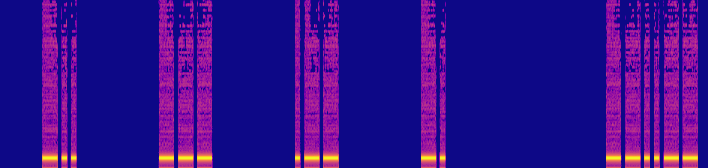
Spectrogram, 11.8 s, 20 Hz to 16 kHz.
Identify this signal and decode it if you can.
Morse code, heard as a keyed tone, about 15 wpm, spaced as for 5 wpm, 1000 Hz. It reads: DOWN,
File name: qotdfiles / 5wpm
